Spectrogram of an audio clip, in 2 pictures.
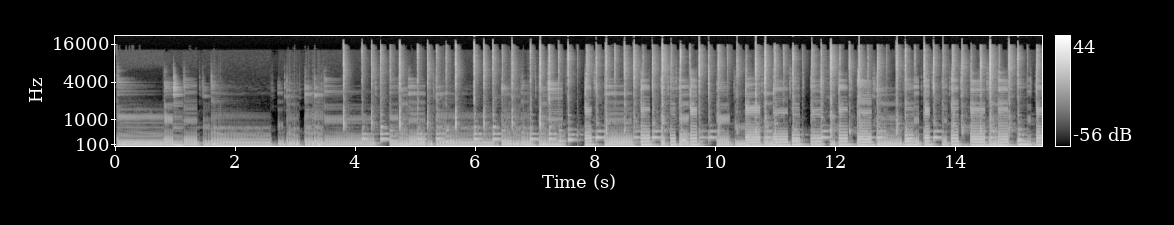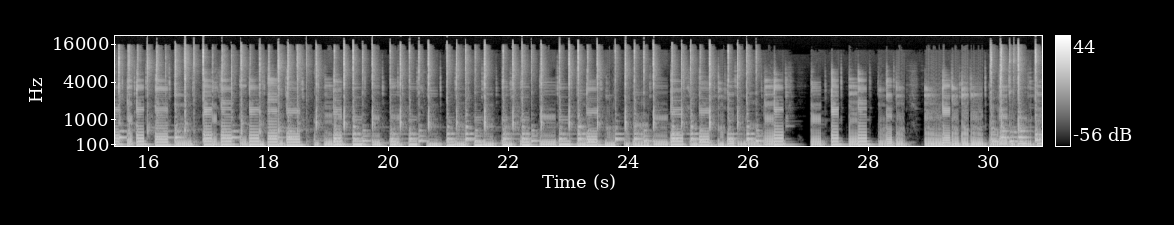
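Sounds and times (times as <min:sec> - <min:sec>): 
Persian 6/8 electric bass: 0:00.0 - 0:30.9.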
